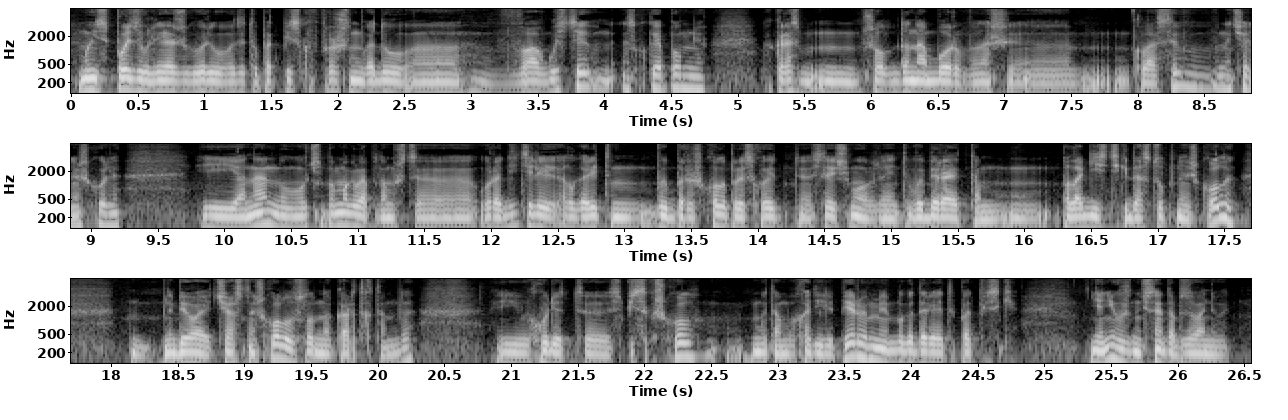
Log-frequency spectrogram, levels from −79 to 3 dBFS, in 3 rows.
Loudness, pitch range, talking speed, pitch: -17 LUFS, 100-120 Hz, 165 wpm, 110 Hz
